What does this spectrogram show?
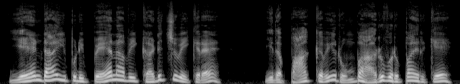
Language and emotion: Tamil, disgusted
